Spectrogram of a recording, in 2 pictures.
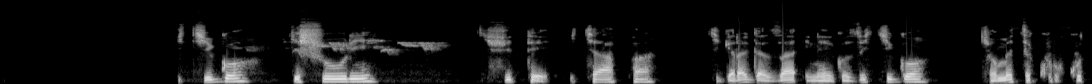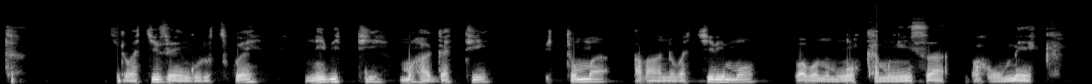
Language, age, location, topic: Kinyarwanda, 18-24, Huye, education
